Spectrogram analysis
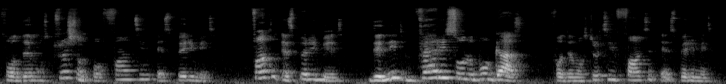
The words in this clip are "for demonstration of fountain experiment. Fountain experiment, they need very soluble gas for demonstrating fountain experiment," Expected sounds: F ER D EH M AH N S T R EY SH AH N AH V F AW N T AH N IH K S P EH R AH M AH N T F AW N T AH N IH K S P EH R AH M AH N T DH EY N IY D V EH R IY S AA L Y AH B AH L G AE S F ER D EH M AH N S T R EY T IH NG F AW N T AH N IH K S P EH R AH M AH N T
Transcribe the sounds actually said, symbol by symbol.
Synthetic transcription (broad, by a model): F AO D EH M AH N S T R EY SH AH N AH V F AW N T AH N IH K S P EH R AH M AH N T F AW N T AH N IH K S P EH R AH M AH N T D EY N IY D V EH R IY S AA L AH B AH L G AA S F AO D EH M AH S T R EY T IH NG F AW N T AH N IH K S P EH R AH M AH N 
